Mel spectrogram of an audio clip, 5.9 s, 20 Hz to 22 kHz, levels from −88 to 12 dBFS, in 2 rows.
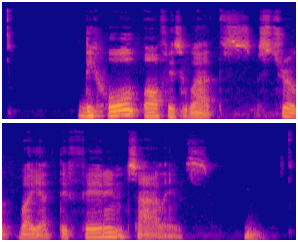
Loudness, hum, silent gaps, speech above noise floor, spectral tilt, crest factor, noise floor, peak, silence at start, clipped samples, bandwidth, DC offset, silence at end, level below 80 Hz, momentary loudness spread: -19 LUFS; none; none; 61 dB; -5.5 dB/octave; 18 dB; -80 dBFS; -2 dBFS; 0.05 s; under 0.1%; 16.5 kHz; under 0.1%; 0.35 s; -54 dBFS; 19 LU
